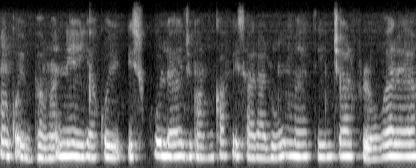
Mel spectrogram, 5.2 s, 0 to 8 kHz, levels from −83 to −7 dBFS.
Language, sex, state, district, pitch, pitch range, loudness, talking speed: Marwari, female, Rajasthan, Nagaur, 220 Hz, 210-225 Hz, -13 LUFS, 195 wpm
